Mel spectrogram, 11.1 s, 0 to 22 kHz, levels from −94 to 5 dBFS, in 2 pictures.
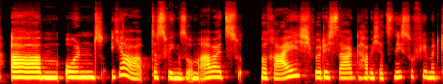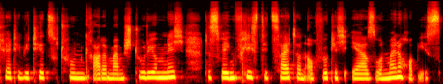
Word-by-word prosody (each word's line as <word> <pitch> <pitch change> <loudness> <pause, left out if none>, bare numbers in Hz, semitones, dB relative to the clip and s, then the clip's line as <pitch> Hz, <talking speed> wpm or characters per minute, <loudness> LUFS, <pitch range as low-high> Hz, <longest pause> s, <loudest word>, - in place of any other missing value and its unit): ähm, 235 -1 +8
und, 235 -1 +3
ja, 250 - -1
deswegen 225 -2 +2
so 210 +2 -3
im 210 -1 +2
Arbeitsbereich 245 - 0
würde 230 +1 +1
ich 230 - 0
sagen, 215 -1 -2
habe 215 0 -3
ich 215 - -5
jetzt 210 +1 -7
nicht 245 +1 -1
so 260 - -9
viel 245 -1 -6
mit 230 0 -2
Kreativität 220 -1 -6
zu - - -4
tun, 210 -2 -2
grade 200 -2 -5
in 205 - -3
meinem 190 0 -4
Studium 225 0 -1
nicht. 245 +2 0 0.2
Deswegen 220 -1 +2
fließt 235 +1 -3
die 215 - -8
Zeit 215 -1 -1
dann 195 -1 -5
auch 190 +2 -9
wirklich 210 -1 -5
eher 190 0 -3
so 195 - -5
in 190 - -1
meine 225 +3 +2
Hobbys. 200 -1 0
225 Hz, 200 wpm, -22 LUFS, 210-240 Hz, 0.2 s, ähm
